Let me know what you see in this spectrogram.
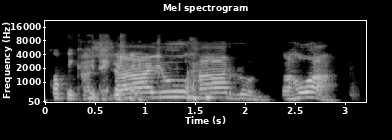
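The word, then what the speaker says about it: قهوة: আশায়ু ওরা তো ওখানে হারুন, গাওয়া বলে, গাওয়া তো বলে না। ওই তো ওরা গাওয়া বলে, গাহওয়া। ওদের উচ্চারণ এরকমই হয়, ওরা তো ওদের ভাষাগত সমস্যা আছে।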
